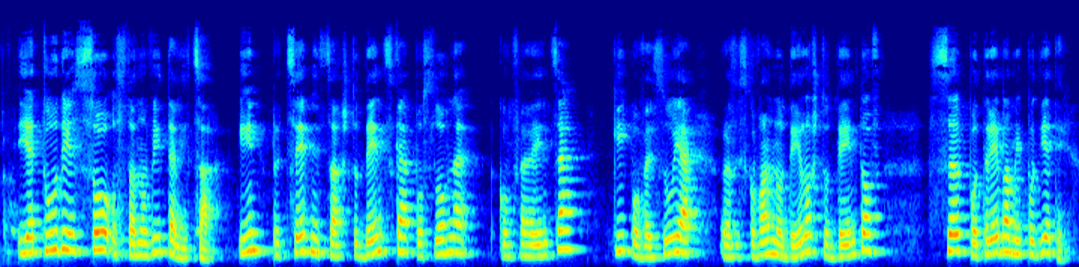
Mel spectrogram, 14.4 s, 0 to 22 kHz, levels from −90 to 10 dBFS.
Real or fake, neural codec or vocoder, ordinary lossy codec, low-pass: fake; autoencoder, 48 kHz, 128 numbers a frame, DAC-VAE, trained on Japanese speech; MP3, 64 kbps; 19.8 kHz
